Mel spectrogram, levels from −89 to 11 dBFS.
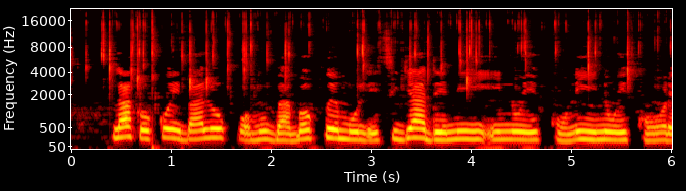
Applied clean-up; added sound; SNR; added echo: classical method Wiener filter.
